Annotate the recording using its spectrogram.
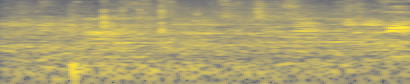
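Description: Indistinct voices talking in the background, with one sharp thud about a third of a second in and another right at the end.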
